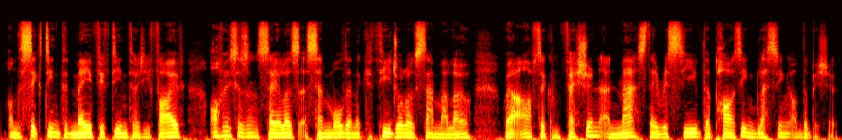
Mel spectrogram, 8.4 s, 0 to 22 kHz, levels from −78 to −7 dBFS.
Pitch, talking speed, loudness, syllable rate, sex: 100 Hz, 220 wpm, -22 LUFS, 6.6 syllables/s, male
